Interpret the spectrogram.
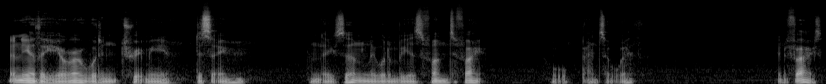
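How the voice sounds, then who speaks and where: A man playing a gruffly caring, teasing supervillain who comforts a nemesis in an intimate ASMR roleplay, with a deep, gravelly voice. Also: exaggerated voice. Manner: soft-hearted, teasing, halting when flustered.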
